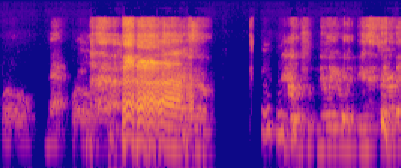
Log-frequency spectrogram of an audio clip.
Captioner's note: laughing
